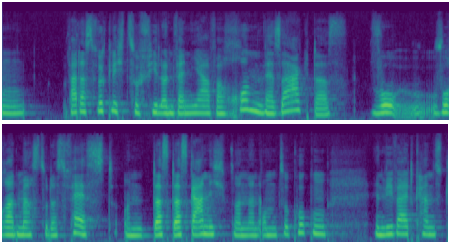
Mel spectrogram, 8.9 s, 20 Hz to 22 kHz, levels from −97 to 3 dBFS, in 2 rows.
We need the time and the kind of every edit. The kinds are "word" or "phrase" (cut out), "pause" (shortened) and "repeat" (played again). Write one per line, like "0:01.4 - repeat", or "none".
0:03.5 - pause
0:06.1 - repeat
0:06.8 - phrase
0:07.1 - word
